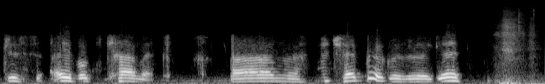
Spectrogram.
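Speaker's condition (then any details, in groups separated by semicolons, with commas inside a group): Cerebral palsy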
